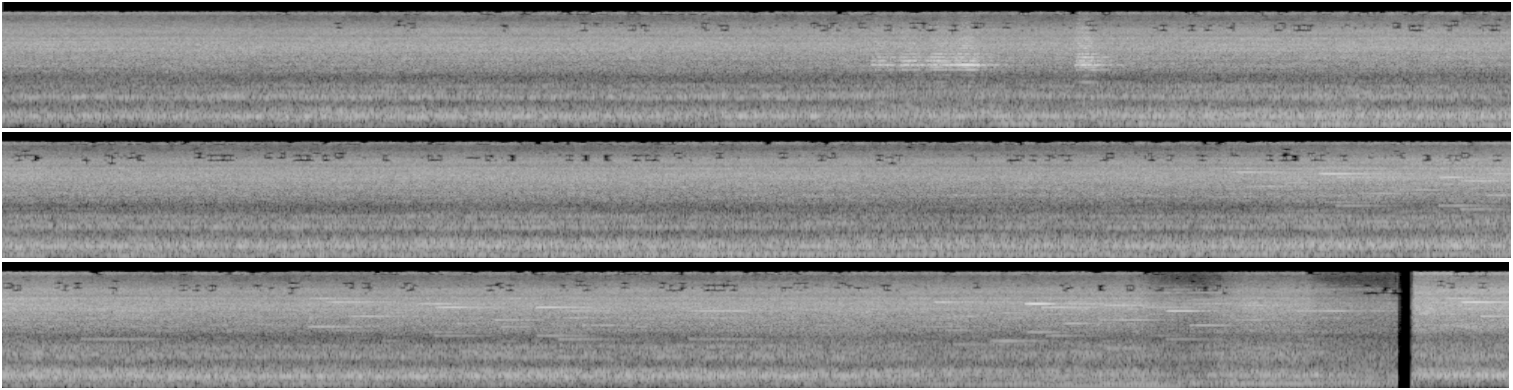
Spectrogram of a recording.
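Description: Handheld electric hair dryer running steadily, a constant fan rush with a steady whine, blowing on freshly washed hair. It cuts off abruptly just before the end.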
